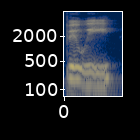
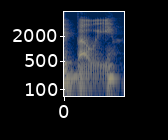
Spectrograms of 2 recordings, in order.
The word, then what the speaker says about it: buoy: it's it's everyone is saying it's it is pronounced buoy but some people choose to still say Bowie okay they're just wrong I just don't know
